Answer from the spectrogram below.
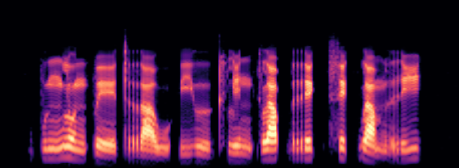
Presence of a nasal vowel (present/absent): absent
